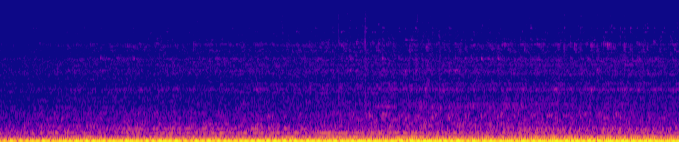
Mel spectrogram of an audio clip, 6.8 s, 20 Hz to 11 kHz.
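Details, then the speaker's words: Freshly rebuilt Dodge 318 Poly V8, dual exhaust with no H-pipe, recorded at the tailpipe: deep, even low rumble with a smooth, steady beat and no misses or ticks, good oil pressure; healthy idle. "but for now we're just gonna get her done she's running fantastic oil pressure super super happy with that I haven't looked up the temp gauge yet but it runs fine"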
